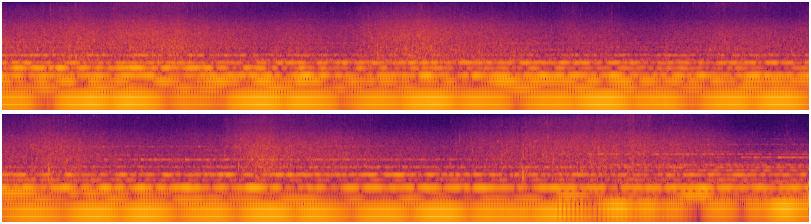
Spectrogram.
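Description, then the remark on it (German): Ocean waves wash in and out steadily, soft hissing swells rising every few seconds over a continuous low, humming drone, with no voices. “Schlafmeditation: Einschlafen mit Meeresrauschen”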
